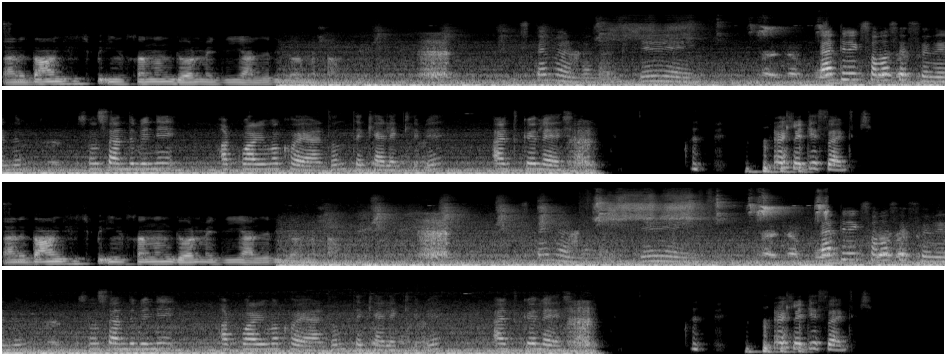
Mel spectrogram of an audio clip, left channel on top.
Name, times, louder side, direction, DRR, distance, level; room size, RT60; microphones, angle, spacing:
voice 1, 0.0-3.8 14.5-14.6 16.9-17.3, equal, 15° right, 1.3 m, -27 dB
sound 1, 2.7-15.4, equal, 35° right, 0.9 m, -21 dB
sound 2, 3.2-8.3, right 7 dB, 55° right, 0.4 m, -29 dB
voice 2, 5.1-7.1 8.2-9.7 10.2-11.2 11.6-13.9 14.3-15.3 16.3-16.4 17.1-18.1, left 1 dB, 15° left, 0.7 m, -26 dB
12.0 x 5.0 x 2.3 m
head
